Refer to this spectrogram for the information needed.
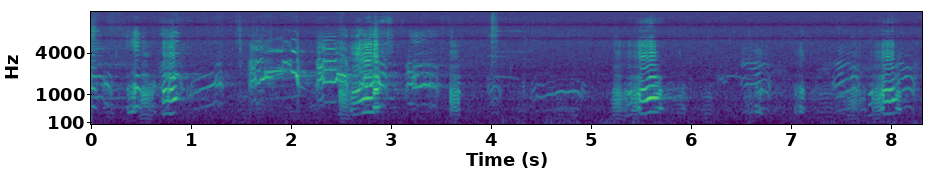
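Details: Canada goose honking along a lake shore in Southern Ontario, Canada, recorded at close range: loud, nasal honks with bending pitch, given in irregular bursts separated by short pauses.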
